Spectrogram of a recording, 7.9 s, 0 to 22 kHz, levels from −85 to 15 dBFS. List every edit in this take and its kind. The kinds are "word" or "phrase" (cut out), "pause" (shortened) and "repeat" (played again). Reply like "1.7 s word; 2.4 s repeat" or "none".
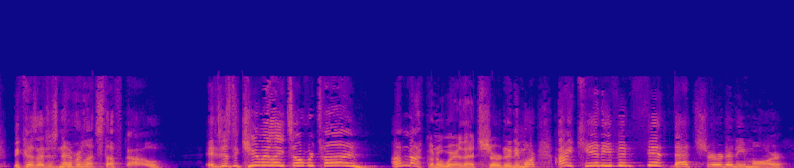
1.8 s pause

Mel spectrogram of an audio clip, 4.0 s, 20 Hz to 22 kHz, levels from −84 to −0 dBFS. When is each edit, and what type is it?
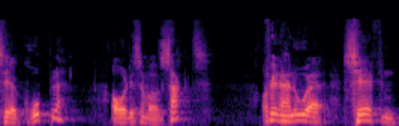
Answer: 1.6 s word; 2.6 s word

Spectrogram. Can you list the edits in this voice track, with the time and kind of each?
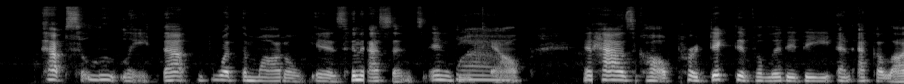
2.1 s word; 3.1 s word; 3.6 s word; 4.5 s word; 5.9 s word; 6.4 s phrase; 6.8 s pause

